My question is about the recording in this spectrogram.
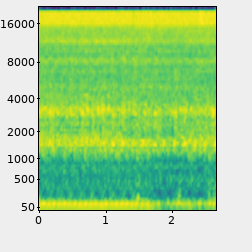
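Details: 2006 Ford F-250 6.0 Powerstroke diesel at idle, with a high-idle feature wired to an upfitter switch: deep, steady, even rumble with no knocks or misses; normal diesel idle.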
